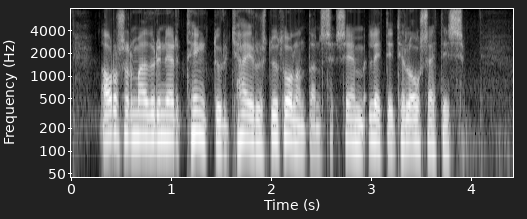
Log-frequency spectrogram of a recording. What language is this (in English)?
Icelandic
